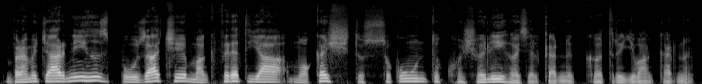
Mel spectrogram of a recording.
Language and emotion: Kashmiri, neutral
